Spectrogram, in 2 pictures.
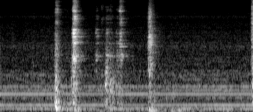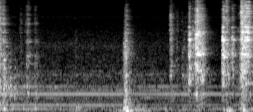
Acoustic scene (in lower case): kitchen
